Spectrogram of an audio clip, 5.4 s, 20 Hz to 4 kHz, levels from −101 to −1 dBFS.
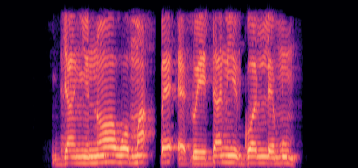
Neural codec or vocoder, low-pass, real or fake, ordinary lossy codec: none; 3.6 kHz; real; AAC, 24 kbps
